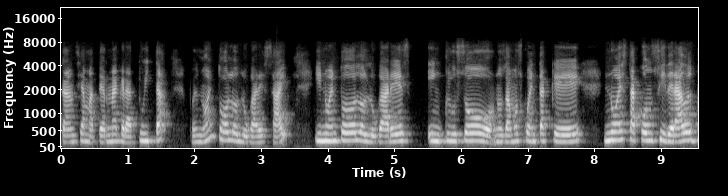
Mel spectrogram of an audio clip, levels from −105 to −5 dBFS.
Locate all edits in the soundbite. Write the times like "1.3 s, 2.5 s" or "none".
none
